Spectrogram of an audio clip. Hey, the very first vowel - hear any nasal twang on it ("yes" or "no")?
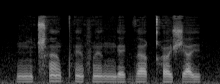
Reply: yes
